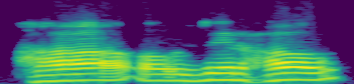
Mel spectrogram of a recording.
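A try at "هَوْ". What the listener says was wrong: জের নয় ভাই, উপরে আছে জাবার, জাবার আছে না, আপনি জের পড়ে যাচ্ছেন। হামজা ওয়াও জাবার আও, বা ওয়াও জাবার বাও।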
